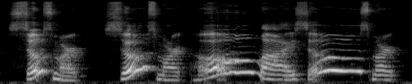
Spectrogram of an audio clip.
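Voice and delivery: high bird voice; bird mimicking. A narrator's reading. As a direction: squawk it back. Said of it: "Uncle Feather said".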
